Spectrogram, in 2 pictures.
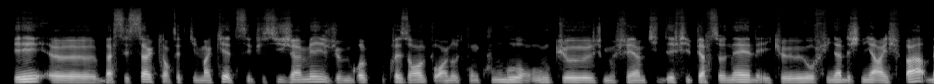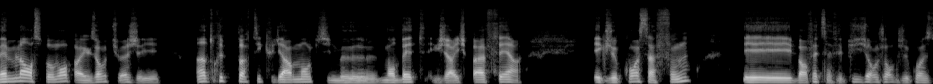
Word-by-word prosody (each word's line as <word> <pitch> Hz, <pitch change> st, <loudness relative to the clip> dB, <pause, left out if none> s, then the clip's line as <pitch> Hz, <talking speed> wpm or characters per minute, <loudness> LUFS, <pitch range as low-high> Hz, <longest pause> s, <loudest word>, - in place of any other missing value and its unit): Et 125 Hz, +4 st, +5 dB
heu, 95 Hz, -2 st, +3 dB
bah -, -, +1 dB
c’est -, -, -8 dB
ça -, -, +3 dB
qui -, -, -8 dB
en -, -, -10 dB
fait -, -, -9 dB
m’inquiète. 90 Hz, 0 st, -1 dB
C’est -, -, -10 dB
que -, -, -15 dB
si 115 Hz, +5 st, -7 dB
jamais 115 Hz, +3 st, 0 dB
je 90 Hz, -1 st, -7 dB
me 90 Hz, 0 st, -8 dB
représente 105 Hz, 0 st, -1 dB
pour 85 Hz, -, 0 dB
un 90 Hz, -, -4 dB
autre 100 Hz, -, -6 dB
concours 105 Hz, +1 st, -2 dB
ou 100 Hz, +3 st, -4 dB
que 105 Hz, 0 st, +2 dB
je 95 Hz, -, -11 dB
me 90 Hz, -, -8 dB
fais 100 Hz, +4 st, -3 dB
un 90 Hz, -1 st, +1 dB
petit 110 Hz, -, -11 dB
défi 105 Hz, +1 st, -3 dB
personnel 100 Hz, +1 st, +1 dB
et 95 Hz, -, -6 dB
qu’au 95 Hz, 0 st, 0 dB
final 105 Hz, +2 st, -2 dB
je 85 Hz, -, -2 dB
n’y 110 Hz, -, -1 dB
arrive 95 Hz, -3 st, +1 dB
pas -, -, +6 dB
même 130 Hz, +4 st, +4 dB
là 160 Hz, -, +5 dB
en 140 Hz, -, +6 dB
ce -, -, -8 dB
moment 135 Hz, +6 st, +2 dB
par -, -, +1 dB
exemple 120 Hz, +7 st, -1 dB
tu -, -, -10 dB
vois 105 Hz, -, +1 dB
j’ai 90 Hz, -4 st, -6 dB, 0.4 s
un 135 Hz, -, +4 dB
truc 160 Hz, +2 st, -5 dB
particulièrement 120 Hz, -2 st, +1 dB
qui 95 Hz, -, -12 dB
me 90 Hz, -2 st, -1 dB
m’embête 100 Hz, +3 st, +2 dB
et -, -, -18 dB
que -, -, -9 dB
j’arrive 90 Hz, +1 st, +2 dB
pas 110 Hz, -, +5 dB
à 110 Hz, -, +5 dB
faire 115 Hz, -4 st, 0 dB, 0.7 s
et 110 Hz, -, +3 dB
que 90 Hz, -, -6 dB
je 100 Hz, -, +2 dB
coince 130 Hz, +4 st, -2 dB
à 95 Hz, -, +4 dB
fond. 120 Hz, -, -2 dB, 0.6 s
Et 100 Hz, -2 st, +6 dB
bah, 90 Hz, -, +2 dB
en -, -, +1 dB
fait -, -, -3 dB
ça -, -, -7 dB
fait 85 Hz, -, -11 dB
plusieurs 115 Hz, +2 st, -4 dB
jours 115 Hz, 0 st, -4 dB
que 95 Hz, -, -16 dB
je 90 Hz, -, -7 dB
coince 100 Hz, -3 st, -5 dB
105 Hz, 240 wpm, -23 LUFS, 95-115 Hz, 0.7 s, pas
